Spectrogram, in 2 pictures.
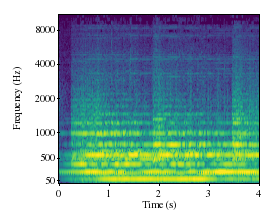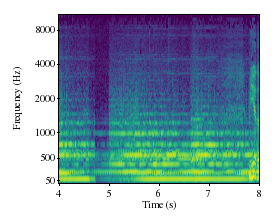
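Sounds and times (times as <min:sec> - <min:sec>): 
large 500-year-old church bell tolling in Kraków: 0:00.0 - 0:07.9.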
